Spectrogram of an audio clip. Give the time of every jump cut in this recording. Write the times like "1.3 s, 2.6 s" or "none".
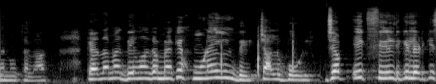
3.1 s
